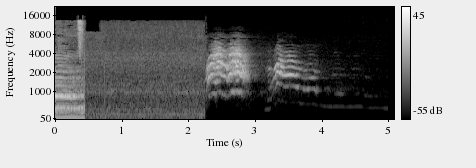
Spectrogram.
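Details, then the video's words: Kitten meowing: two short, high, wavering meows in quick succession, the second softer and slightly falling, following a brief loud burst of sound and a low steady hum, then silence. "kitten meowing cute"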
